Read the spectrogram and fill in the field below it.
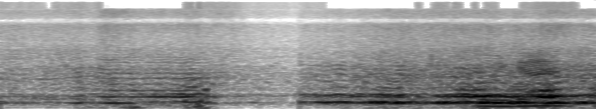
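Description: Honey bees buzz steadily inside an opened hive holding brood, larvae and a new queen, a close, continuous drone that swells slightly toward the end with no talking.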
